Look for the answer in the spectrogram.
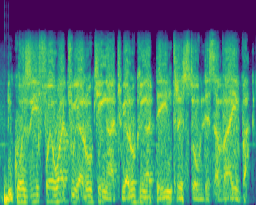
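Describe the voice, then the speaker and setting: A man's voice: lowish voice, quick pace, pushed and bright, slight background noise, low-quality recording. A man with a Zambian accent speaking as an expert radio guest, making emphatic, repeated appeals and switching languages mid-sentence. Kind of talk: conversational advocacy in a radio interview.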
